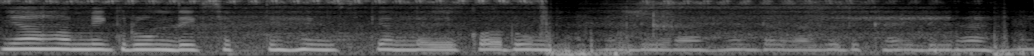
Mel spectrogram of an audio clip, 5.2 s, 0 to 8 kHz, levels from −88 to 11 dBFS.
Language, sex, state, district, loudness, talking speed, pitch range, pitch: Hindi, female, Uttar Pradesh, Budaun, -29 LUFS, 245 wpm, 230-245 Hz, 240 Hz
